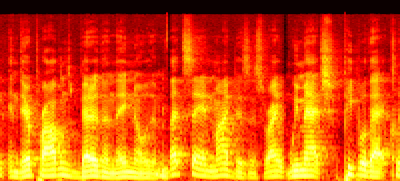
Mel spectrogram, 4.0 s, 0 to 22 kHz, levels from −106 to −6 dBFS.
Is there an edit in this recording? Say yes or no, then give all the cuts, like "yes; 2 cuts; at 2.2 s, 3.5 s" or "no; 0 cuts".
yes; 2 cuts; at 1.6 s, 2.9 s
